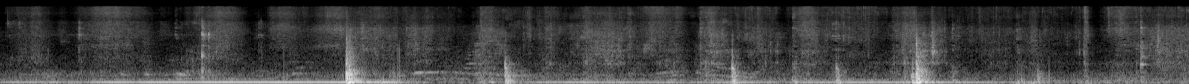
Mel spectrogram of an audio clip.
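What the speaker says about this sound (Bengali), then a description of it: "তো মশলার সাথে তো সবজিগুলো ভালো করে মিশিয়ে নিলাম, মাখিয়ে নিলাম।" Vegetables being mixed with spices by hand in a pot during village-style cooking, a steady wet rustling and squelching with several sharp clanks against the pot, close up and with no talking.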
